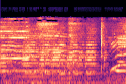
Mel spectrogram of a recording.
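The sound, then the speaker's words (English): Car horns honk as dozens of cars drive past a couple's home after their wedding ceremony, sustained blaring tones overlapping with a steady rumble of passing vehicles and faint cheering from the people inside the cars. “The people inside those cars cheered and honked their horns as they passed.”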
